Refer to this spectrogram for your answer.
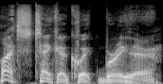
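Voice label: levelup, English; Cookie Run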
